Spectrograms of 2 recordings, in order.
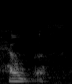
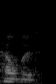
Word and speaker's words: halberd: It was a Helbeth. A Helbeth? Or I'm probably What pronouncing is- it wrong. Halbert? Halberd, yeah. Halbert.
